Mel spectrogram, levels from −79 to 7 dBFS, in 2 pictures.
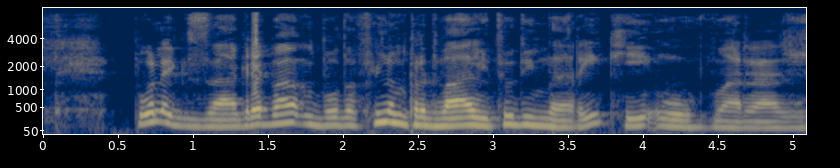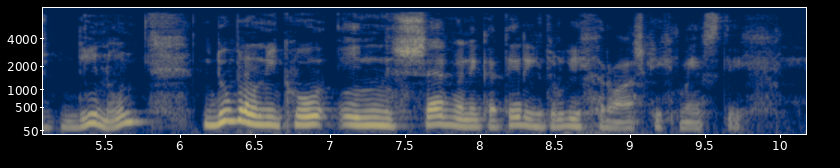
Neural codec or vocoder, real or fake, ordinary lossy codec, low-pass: codec, 16 kHz, 8 kbps, FreqCodec, larger model; fake; MP3, 48 kbps; 7.2 kHz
